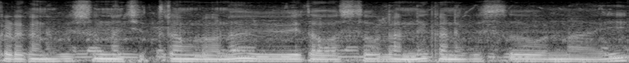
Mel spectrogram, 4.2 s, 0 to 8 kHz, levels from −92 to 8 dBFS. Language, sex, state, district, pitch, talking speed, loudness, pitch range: Telugu, male, Andhra Pradesh, Sri Satya Sai, 100 Hz, 100 wpm, -15 LUFS, 95-100 Hz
